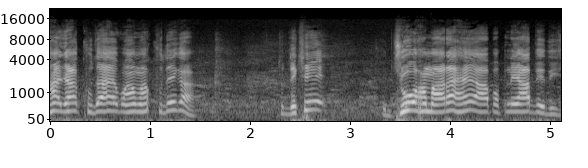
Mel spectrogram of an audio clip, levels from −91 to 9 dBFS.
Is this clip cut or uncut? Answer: uncut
